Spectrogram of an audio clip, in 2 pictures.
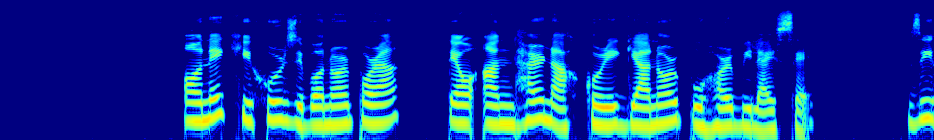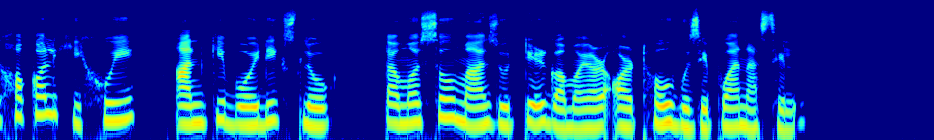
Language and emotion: Assamese, neutral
